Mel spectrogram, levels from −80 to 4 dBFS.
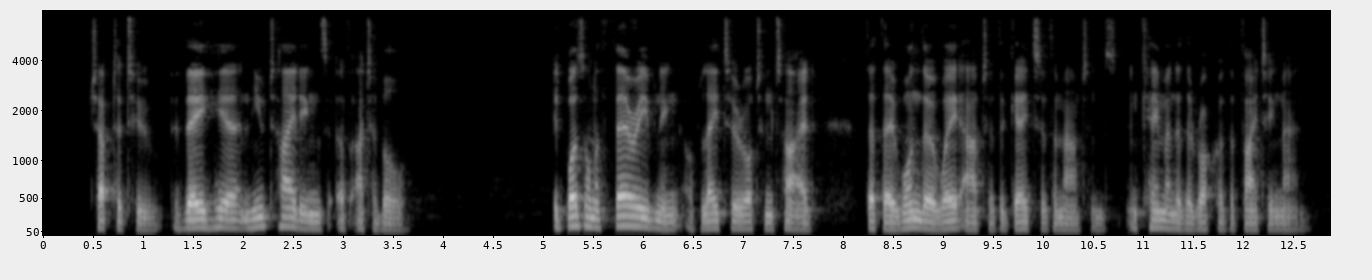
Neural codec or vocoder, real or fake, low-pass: none; real; 7.2 kHz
